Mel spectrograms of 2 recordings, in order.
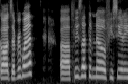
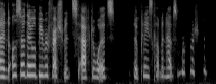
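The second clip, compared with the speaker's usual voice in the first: put-on soft, high, very old elderly woman's voice; 5 semitones higher, 5 dB quieter than usual. Narrating a scene, the speaker voices the woman at the podium in a very old lady voice. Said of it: "Very old lady".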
